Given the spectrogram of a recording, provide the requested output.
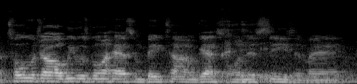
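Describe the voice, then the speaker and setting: The man keeps to a moderate pace while noticeable noise sounds in the background. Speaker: podcast host. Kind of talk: podcast interview, casual talk.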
